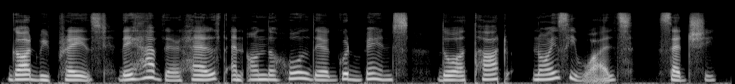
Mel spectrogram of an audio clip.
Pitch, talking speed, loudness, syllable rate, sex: 220 Hz, 180 wpm, -18 LUFS, 4.6 syllables/s, female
